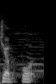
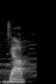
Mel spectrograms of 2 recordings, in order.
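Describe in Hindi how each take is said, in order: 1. शब्द के अंत में एक अतिरिक्त 'o' स्वर है। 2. शब्द का अंत व्यंजन 'p' पर होता है। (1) "it is wrong to say ਜਪੋ" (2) "ਇਟ ਇਜ਼ ਜਪ"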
